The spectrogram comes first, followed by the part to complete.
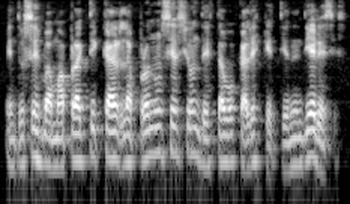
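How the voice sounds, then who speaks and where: A man teaching a recorded language lesson, speaking slowly and deliberately and repeating sounds for the listener to practice. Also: mid-range voice, darkish tone.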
